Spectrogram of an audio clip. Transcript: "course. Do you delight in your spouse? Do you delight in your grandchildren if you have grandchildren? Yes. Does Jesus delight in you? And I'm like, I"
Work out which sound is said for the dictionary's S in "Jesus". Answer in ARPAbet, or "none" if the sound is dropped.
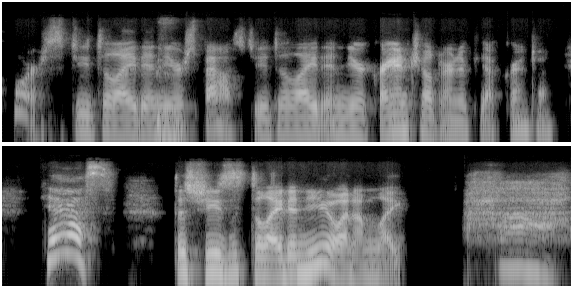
S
